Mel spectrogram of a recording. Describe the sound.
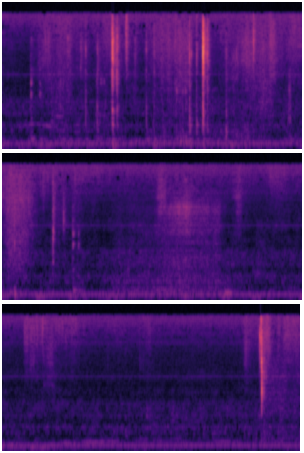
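Faint typing on a computer keyboard while entering a search, with scattered light clicks and a few sharper key taps spread across a quiet background, no voices.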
